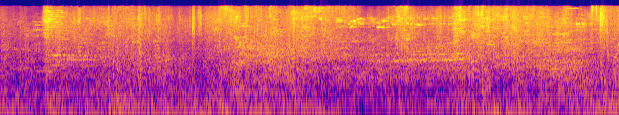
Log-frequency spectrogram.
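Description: Fantasy game combat effects crackle, whoosh and clash.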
